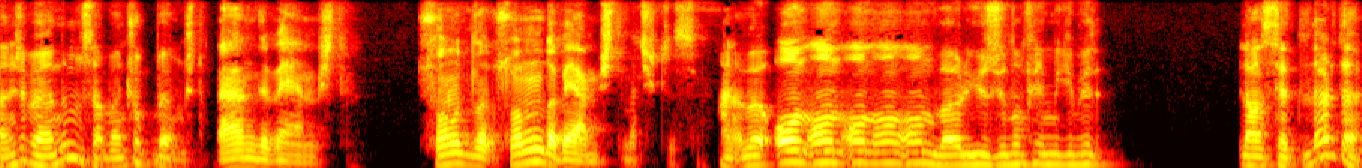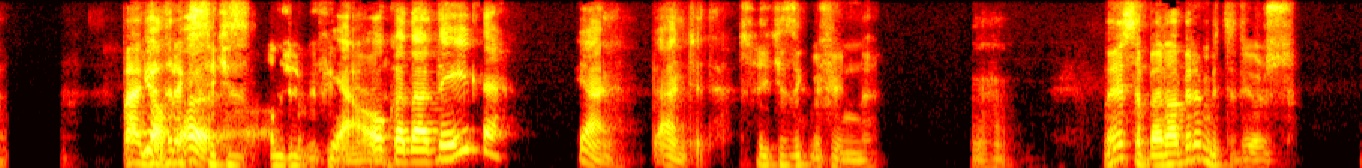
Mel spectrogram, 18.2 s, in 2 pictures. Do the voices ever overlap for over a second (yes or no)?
no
